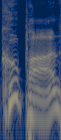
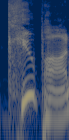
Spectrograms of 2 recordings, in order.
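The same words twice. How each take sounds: First: It begins with a plain 'koo' sound. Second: It begins with a 'kyoo' sound. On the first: The speaker calls it right. "There is no Q in coupon" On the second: The speaker calls it wrong. "coupon is just plain wrong"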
